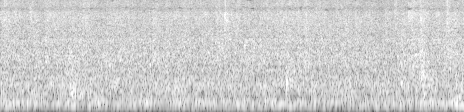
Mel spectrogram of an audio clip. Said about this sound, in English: Raining so hard that it's actually blowing and hitting the front of the gas meter cupboard.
